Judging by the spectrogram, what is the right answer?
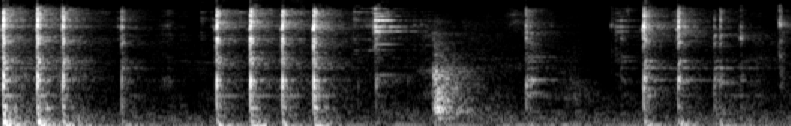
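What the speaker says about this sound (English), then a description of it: "I'm going to go ahead and remove the whisk from this bowl" A whisk lifted out of a bowl of cream cheese for a strawberry Kool-Aid pie, a quick run of close, sharp clicks and taps as metal knocks against the bowl rim, in short bursts with brief pauses.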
